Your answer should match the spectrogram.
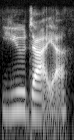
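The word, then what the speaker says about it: Iudaea: fall of rome so when we're speaking in latin we pronounce this udaya when we're you when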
